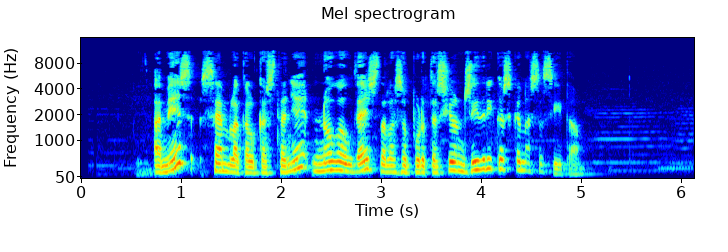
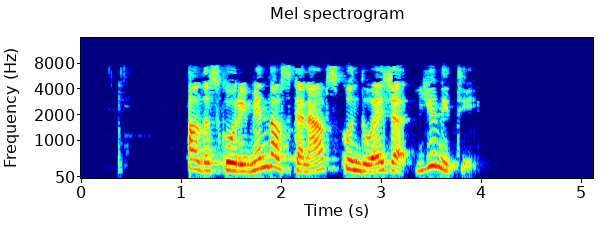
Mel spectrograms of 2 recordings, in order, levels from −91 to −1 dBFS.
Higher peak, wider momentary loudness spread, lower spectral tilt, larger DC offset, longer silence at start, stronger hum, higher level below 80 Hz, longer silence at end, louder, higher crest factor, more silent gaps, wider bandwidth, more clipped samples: second, -10 dBFS vs 0 dBFS; about the same, 10 LU vs 10 LU; about the same, -4 dB/octave vs -4 dB/octave; neither; second, 0.75 s vs 1.1 s; neither; second, -76 dBFS vs -60 dBFS; about the same, 1.15 s vs 1.2 s; second, -27 LUFS vs -16 LUFS; about the same, 18 dB vs 18 dB; neither; first, 11.5 kHz vs 7.8 kHz; neither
